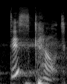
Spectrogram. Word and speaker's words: discount: discount 같은 경우는 반대로 discount가 아니라 discount 하고 this에다가 액센트 주시면 됩니다.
